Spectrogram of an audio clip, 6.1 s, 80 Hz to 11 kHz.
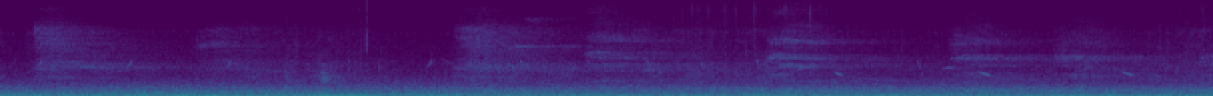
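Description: A baitcasting reel (Daiwa CR80) being cranked through a retrieve, its gears whirring faintly in short spells, over a steady low rumble.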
